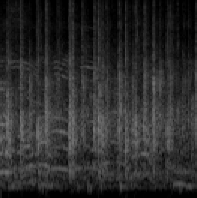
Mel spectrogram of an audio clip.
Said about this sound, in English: Well, I got the hand clap of a few young folks in the house, but I'm going to come at it just a little bit stronger.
